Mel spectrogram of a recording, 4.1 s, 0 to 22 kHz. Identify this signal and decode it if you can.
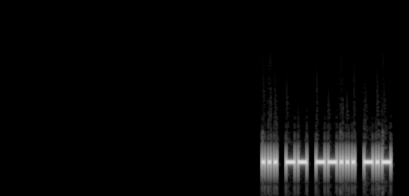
Morse code, heard as a keyed tone, about 39 wpm, 700 Hz. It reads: SM7K
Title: DXCC-100 Call Signs - 4 Characters - Repeated 3x - 40wpm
